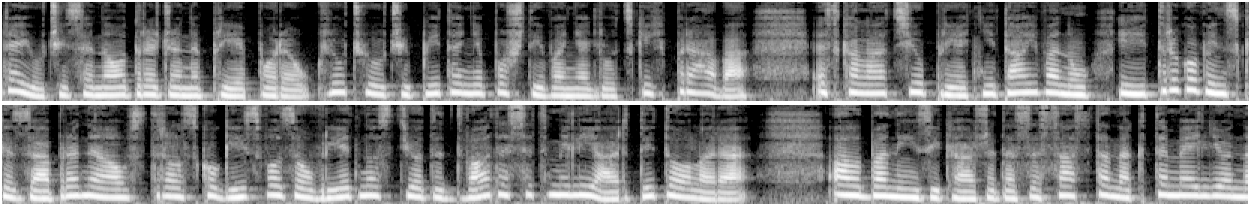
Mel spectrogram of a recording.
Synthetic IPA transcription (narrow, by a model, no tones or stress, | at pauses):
ɾajut͡ɕise̞nao̞d̪ɾe̞d͡ʑe̞ne̞pɾje̞po̞ɾe̞ukʎut͡ʃujut͡ɕipiːt̪aɲe̞po̞ʃt̪iːʋaɲaʎut̪skixpɾaːʋa | e̞skalaːt̪sijupɾje̞t̪ɲit̪ajʋanuit̪r̩ɡo̞ʋinske̞zaːbɾane̞aust̪ɾalˠsko̞ɡizʋo̞zauʋɾjeːd̪no̞st̪io̞d̪ːʋaːd̪e̞se̞t̪miliaɾd̪id̪o̞lˠaɾa | albanizikaːʒe̞d̪ase̞sast̪anakt̪e̞me̞ʎio̞n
